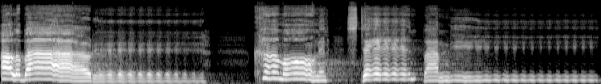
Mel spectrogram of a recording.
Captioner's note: humming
